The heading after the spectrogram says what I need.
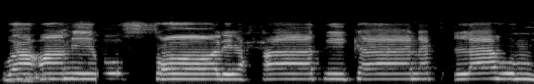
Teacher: jangan kanat itu lebih dari 2 ketuk, jangan panjang-panjang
